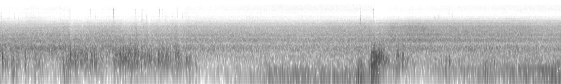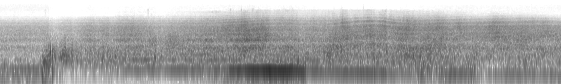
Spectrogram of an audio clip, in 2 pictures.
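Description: A fixed-wing airplane on the runway at Aberdeen Dyce Airport, a low engine drone that swells louder toward the end with a rising whine, heard from a distance amid wind buffeting on the microphone.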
